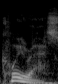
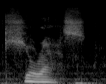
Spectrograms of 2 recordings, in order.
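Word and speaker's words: cuirass: way we've got to find where the deadric curas is some of you say that I'm saying that wrong they're like it's not curas it's quas or something like that I think you'll find it's curas cure ass that's how it's pronounced don't tell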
